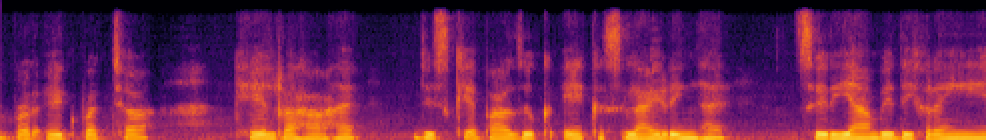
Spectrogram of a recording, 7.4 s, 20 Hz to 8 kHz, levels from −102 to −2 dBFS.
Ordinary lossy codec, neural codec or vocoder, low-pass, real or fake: none; codec, 16 kHz in and 24 kHz out, 0.8 kbps, FocalCodec, streaming, 65536 codes; 7.2 kHz; fake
